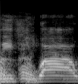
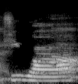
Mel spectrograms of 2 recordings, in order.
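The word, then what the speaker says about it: こんにちは: Konnichiwa, which is good evening or good So afternoon, say less.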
